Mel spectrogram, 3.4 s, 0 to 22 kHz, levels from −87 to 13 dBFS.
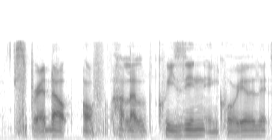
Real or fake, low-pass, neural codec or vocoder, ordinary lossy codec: fake; 7.2 kHz; vocoder, 44.1 kHz, 80 mel bands, Vocos; none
